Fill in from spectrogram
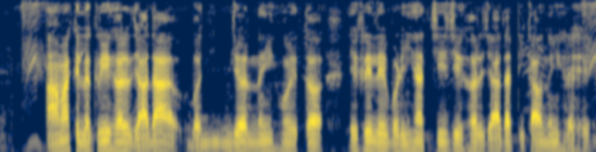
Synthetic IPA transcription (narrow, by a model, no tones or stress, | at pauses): aːmãkeləkɾiɦəɾd͡ʒjaːd̪abəd͡ʒəɾnɐɦĩɦoːet̪əeːkʰɾelebəɽ̤ijãt͡ʃiːd͡ʒeɦəɾd͡ʒjaːd̪aʈɪkaːonɐɦĩɾɐɦe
